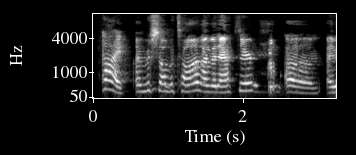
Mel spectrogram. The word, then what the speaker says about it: Mouton: m o t n my last name is maton pronounced kind of like salad Crouton so I was born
